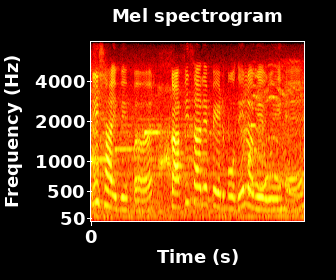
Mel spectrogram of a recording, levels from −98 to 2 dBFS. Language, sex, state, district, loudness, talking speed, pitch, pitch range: Hindi, female, Haryana, Charkhi Dadri, -18 LUFS, 140 wpm, 235 Hz, 205-285 Hz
